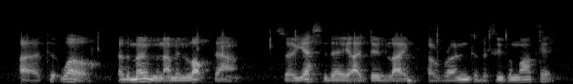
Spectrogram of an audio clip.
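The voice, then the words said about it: Classy British accent. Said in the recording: “your British accent. You sound way too classy.”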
